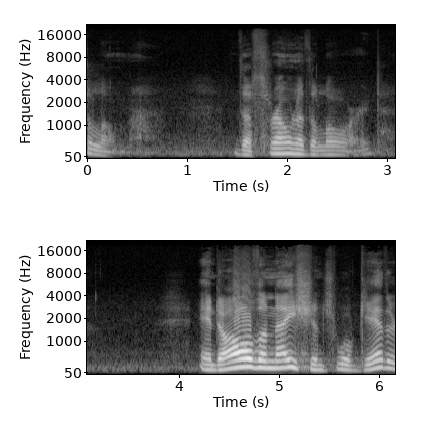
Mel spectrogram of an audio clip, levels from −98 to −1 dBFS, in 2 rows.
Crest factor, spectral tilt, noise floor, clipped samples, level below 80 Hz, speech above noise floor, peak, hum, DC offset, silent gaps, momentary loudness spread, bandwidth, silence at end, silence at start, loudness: 20 dB; -6.5 dB/octave; -55 dBFS; under 0.1%; -82 dBFS; 35 dB; -2 dBFS; none; under 0.1%; none; 22 LU; 16.5 kHz; 0 s; 0 s; -20 LUFS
